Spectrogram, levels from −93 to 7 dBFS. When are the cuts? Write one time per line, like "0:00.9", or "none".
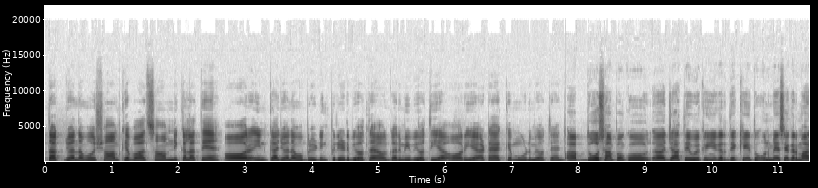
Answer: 0:02.6
0:07.8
